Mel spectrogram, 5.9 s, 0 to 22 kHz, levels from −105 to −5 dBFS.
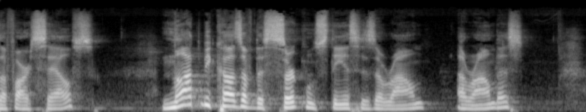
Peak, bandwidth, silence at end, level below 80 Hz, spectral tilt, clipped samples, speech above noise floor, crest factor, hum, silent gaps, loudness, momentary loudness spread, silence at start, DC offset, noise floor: -6 dBFS; 15 kHz; 0.65 s; -48 dBFS; -5 dB/octave; under 0.1%; 37 dB; 18 dB; none; none; -23 LUFS; 12 LU; 0 s; under 0.1%; -60 dBFS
